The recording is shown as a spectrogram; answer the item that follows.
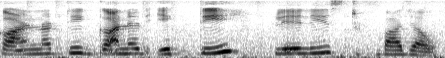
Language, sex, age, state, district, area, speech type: Bengali, female, 45-60, West Bengal, Kolkata, urban, read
